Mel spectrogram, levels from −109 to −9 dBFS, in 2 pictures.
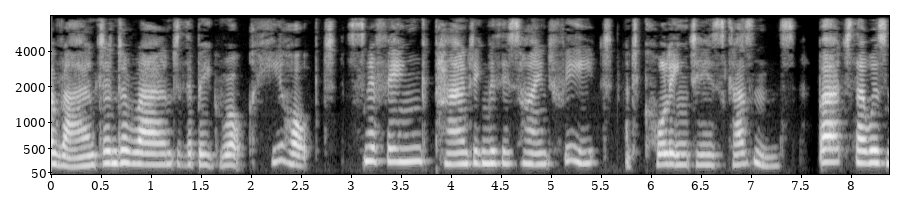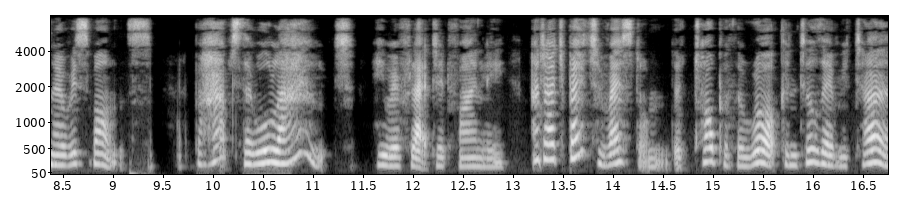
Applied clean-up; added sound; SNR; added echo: neural mask model Resemble Enhance denoiser.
